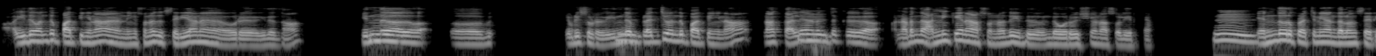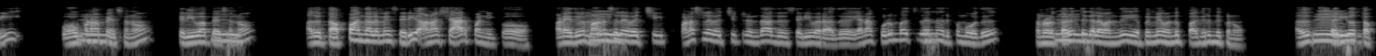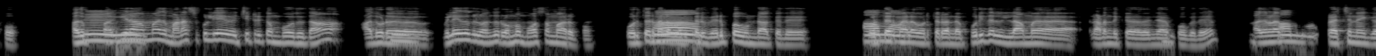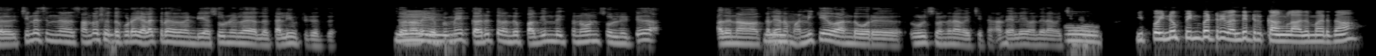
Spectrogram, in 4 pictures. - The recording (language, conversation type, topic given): Tamil, podcast, குடும்பத்தில் எல்லைகளை அமைத்த அனுபவத்தை நீங்கள் எப்படி சமாளித்தீர்கள்?
- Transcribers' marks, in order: in English: "பிளெட்ஜ்"; "வேண்டியதா" said as "வேண்டி"; other background noise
